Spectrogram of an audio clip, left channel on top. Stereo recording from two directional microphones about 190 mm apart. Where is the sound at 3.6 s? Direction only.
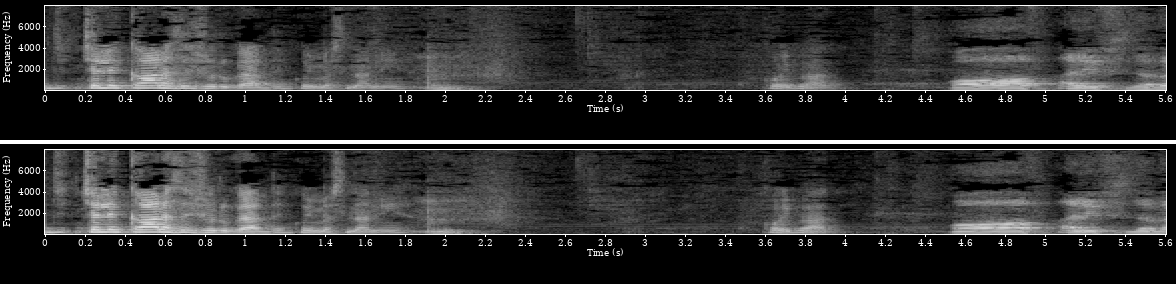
20° right (ahead or behind).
